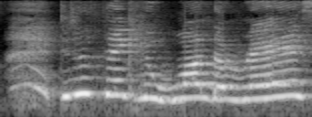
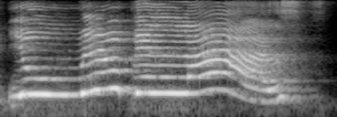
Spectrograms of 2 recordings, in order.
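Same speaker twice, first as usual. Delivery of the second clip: high, slow sing-song teasing; taunting racer voice; 7 semitones higher than usual. Acted. Racer teasing Terrence before the race, high sing-song taunt. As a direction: tease him that he'll lose.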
